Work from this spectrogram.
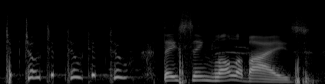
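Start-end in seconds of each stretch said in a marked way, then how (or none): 0.0-1.3 high, light little steps; tippy-toe voice. Acted. Friends creep past dozing Bear, high tiptoe voice. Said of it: "They walk on tippy toes".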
